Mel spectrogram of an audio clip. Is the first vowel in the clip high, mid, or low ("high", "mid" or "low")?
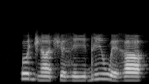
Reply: high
